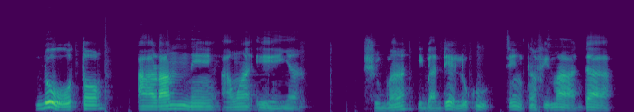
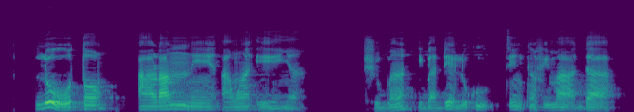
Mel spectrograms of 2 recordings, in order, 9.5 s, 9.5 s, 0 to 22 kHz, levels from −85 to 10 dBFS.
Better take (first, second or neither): second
